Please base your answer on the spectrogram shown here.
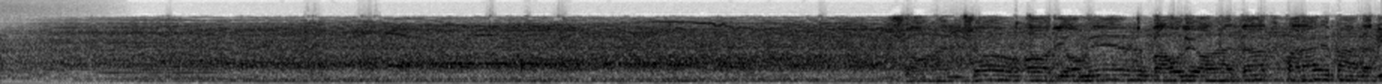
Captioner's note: applause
